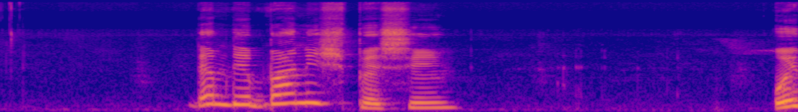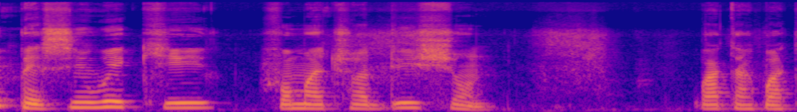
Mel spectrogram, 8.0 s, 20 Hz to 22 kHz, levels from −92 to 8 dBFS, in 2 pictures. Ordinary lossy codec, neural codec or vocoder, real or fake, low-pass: none; none; real; none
